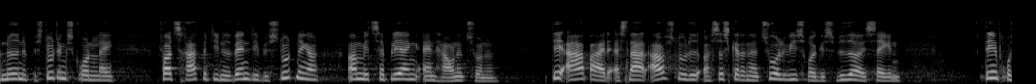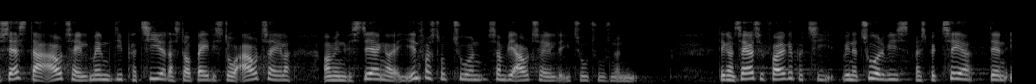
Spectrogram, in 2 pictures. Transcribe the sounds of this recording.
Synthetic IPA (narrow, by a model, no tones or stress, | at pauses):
ɒnøð̞̰ˠnəb̥e̝slud̥ne̝ŋsɡ̥ʁɔ̽nlɛ̰ɪ | fɒ̽æt͡sʰʁɑ̈fəd̥inøð̞ˠʋen̰d̥iəb̥e̝slud̥ne̝ŋɐʔɒ̽me̝t͡sʰæb̥le̝ɐe̝ŋæe̝nɦɑ̈ʊnət͡sʰɔ̽nl̩ | d̥e̝ʔɑ̈ːb̥ɑ̈ɪ̰ɾəæɐsnɑ̰̈ːd̥ɑ̈ʊslud̥ð̞̩ˠɒ̽sɒ̽sɡ̥æɾ̥ɑ̈næt͡sʰuɐ̰liʋḭːsʁœɡ̥əsʋiðˠɐːisɛ̰ːɪn̩ | d̥e̝ɐe̝npʰʁo̝sesd̥ɑ̈æɐʔɑ̈ʊt͡sʰɛːl̩ˠmel̰m̩d̥ipʰɑ̈t͡sʰḭːɐɾ̥ɑ̈sd̥ɒ̰ːb̥ɛ̰ːd̥isd̥o̝ːɐ̰ʔɑ̈ʊt͡sʰɛːlɐʔɒ̽me̝nʋesd̥e̝ɐ̰e̝ŋɐʔie̝nfʁɑ̈sd̥ʁuɡ̥̚t͡sʰṵːɐnsɒ̽mʋiɑ̈ʊt͡sʰɛːld̥əit͡sʰo̝̰ːt͡sʰṵːsn̩ɒ̽nḭː | d̥ekʰɒ̽nsæɐɐt͡sʰiʊfɒ̽lɡ̥əpʰɑ̈t͡sʰḭːʋe̝næt͡sʰuɐ̰liʋḭːsʁɛsb̥eɡ̥̚t͡sʰe̝̰ːɐd̥en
